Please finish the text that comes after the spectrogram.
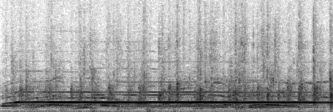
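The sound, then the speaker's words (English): An audience at a roast battle comedy show claps steadily with cheers and a sustained whistle riding on top, the noise staying dense and loud for the whole few seconds with no pauses, clapping to vote for Comedy Central Roast Battle champion Mike Lawrence as winner. “If you think Comedy Central Roast Battle champion Mike Lawrence is your winner, clap your hands.”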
